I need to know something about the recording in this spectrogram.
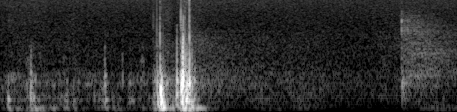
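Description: A man handles something close by with a loud thump.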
